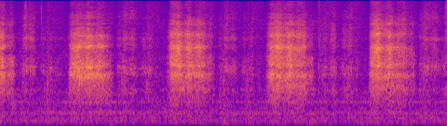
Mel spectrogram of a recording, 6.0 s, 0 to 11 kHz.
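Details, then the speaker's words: Loud, forceful mouth breaths about 45 a minute while jogging on a treadmill with a capnometer; deliberate demonstration of hyperventilation, CO2 dropping below 30, causing hypocapnia. "so I'm doing this for you as a demonstration I'm going to be audible with my hyperventilation so that you can hear so that you can mask correlate that hyperventilation with what's happening with the carbon dioxide which is no bueno okay here we go"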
